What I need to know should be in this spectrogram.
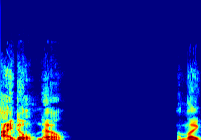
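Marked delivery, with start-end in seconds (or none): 0.0-0.7 blunt, curt, rude tone. Retelling what a rude office worker answered: imitating a rude reply. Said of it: "She's super rude".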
